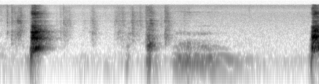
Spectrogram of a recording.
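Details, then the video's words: Corgis holding a greeting card at bay give sharp, loud barks spaced a couple of seconds apart, with a low rumbling growl between them. "Corgis holding Greeting Card at bay"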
